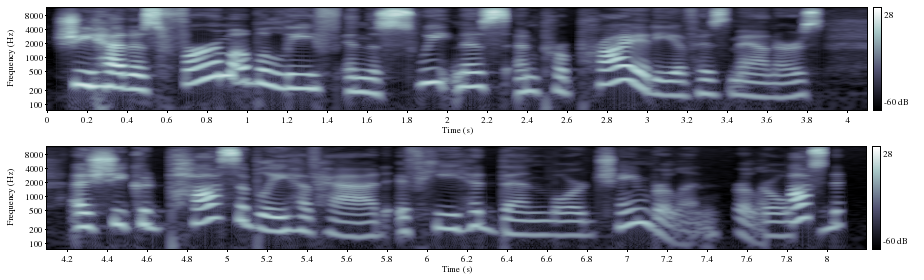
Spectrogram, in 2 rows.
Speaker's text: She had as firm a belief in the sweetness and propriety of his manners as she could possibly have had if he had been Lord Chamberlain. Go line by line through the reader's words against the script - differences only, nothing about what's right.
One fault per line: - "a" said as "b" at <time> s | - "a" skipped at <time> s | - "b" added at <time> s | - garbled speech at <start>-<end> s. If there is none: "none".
- garbled speech at 7.5-8.1 s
